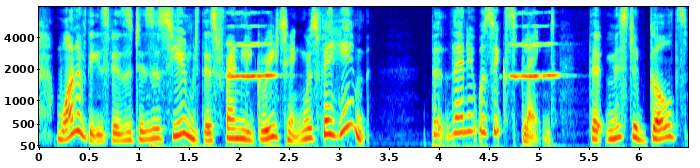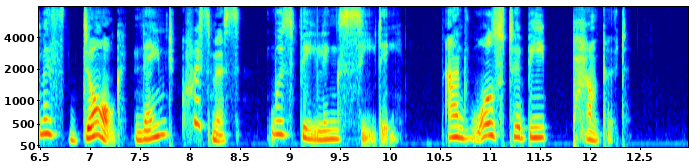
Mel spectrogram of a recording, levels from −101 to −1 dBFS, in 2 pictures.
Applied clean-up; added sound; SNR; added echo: neural mask model RNNoise.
